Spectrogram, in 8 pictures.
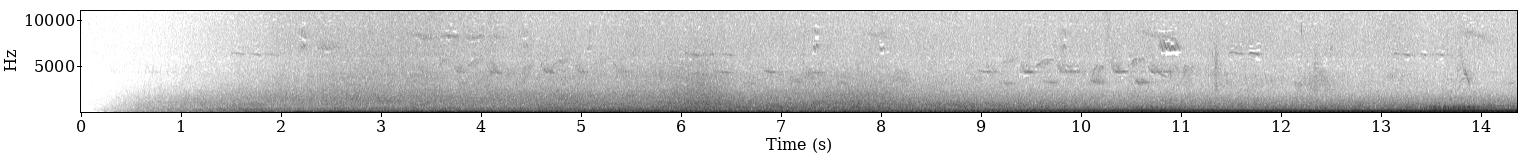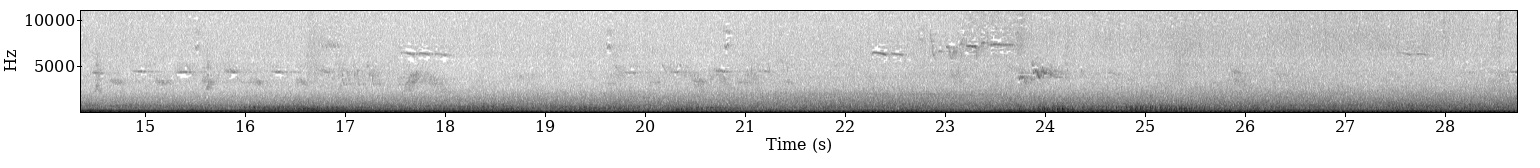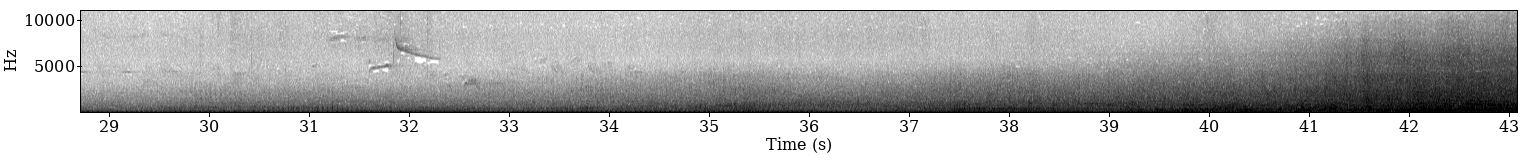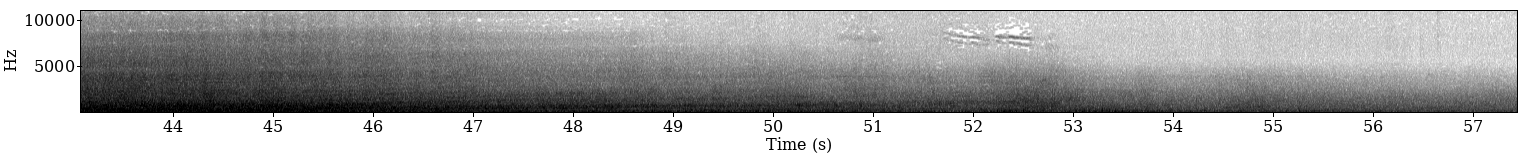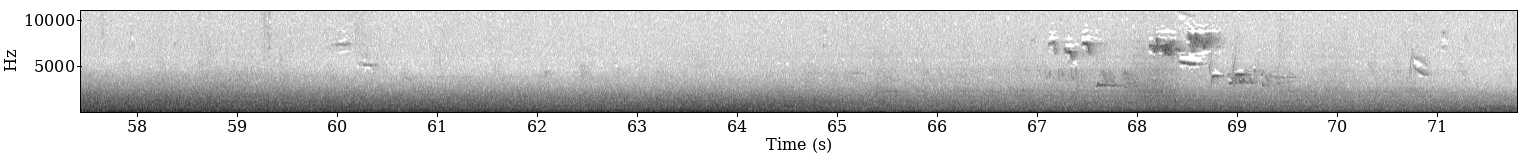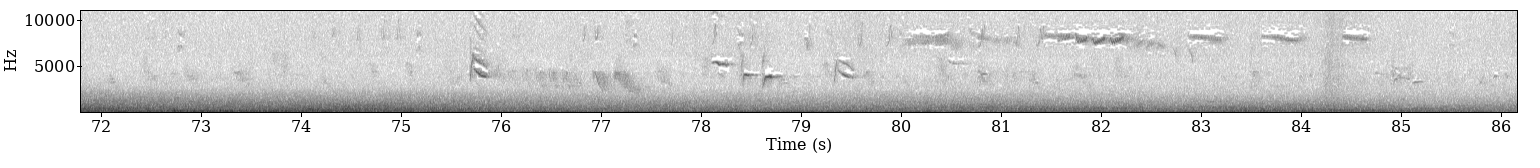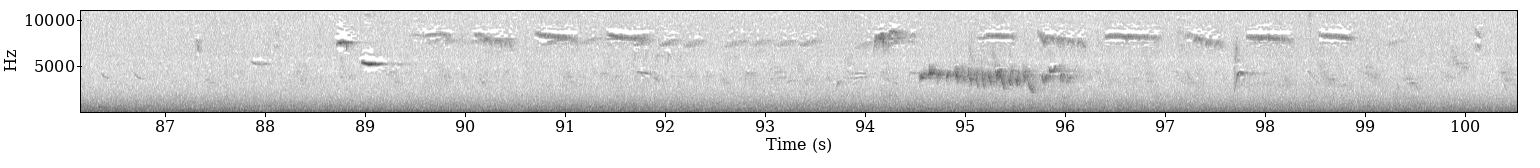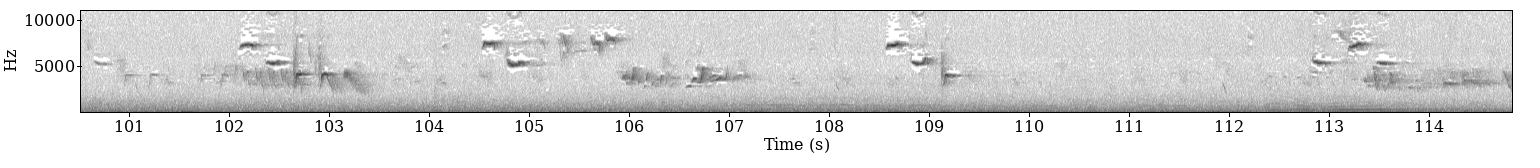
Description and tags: A stereo field-recording of an RAF Westland WS-61 Sea King search and rescue helicopter flying low and diagonally overhead.Rode NT-4 > Sony PCM-M10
